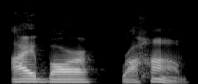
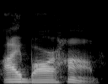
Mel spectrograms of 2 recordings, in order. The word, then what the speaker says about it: Abraham: be called Abram by thy name Shall be Called Abraham ibar raham ibar raham or ibar ham right ibar raham for a father of many nations have I made thee all right so but thy name sham shall be Abraham right ibar raham okay and we see that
